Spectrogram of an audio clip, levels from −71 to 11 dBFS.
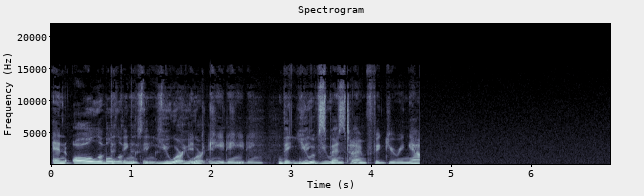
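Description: A second copy of the speech was likely mixed in from a slower capture path or a misaligned edit, giving a doubled audio track from 0.69 s to 3.89 s. That copy trails the original by roughly 300 ms at about 5 dB lower, full-band and with no room tail, so every syllable is followed by a dry, slightly quieter repeat. The echo appears and vanishes abruptly at those two points rather than fading in or out.

At 4.6 s the wanted signal was likely lost while the downstream path stayed open, producing an audio dropout to a faint residue that lasts to the end of the clip. The speech cuts off sharply mid-flow rather than trailing into a pause, and what remains is steady hiss sitting about 35 dB below the earlier speech level, with nothing of the speech returning.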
